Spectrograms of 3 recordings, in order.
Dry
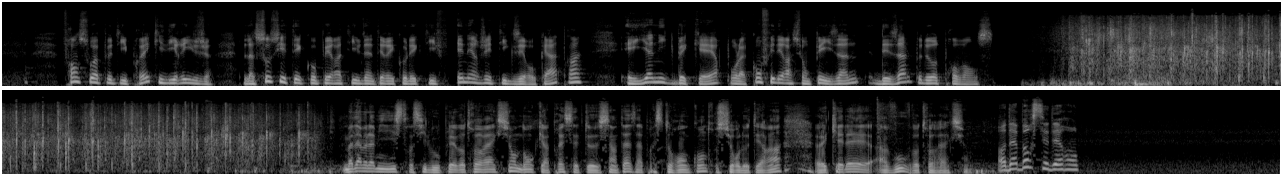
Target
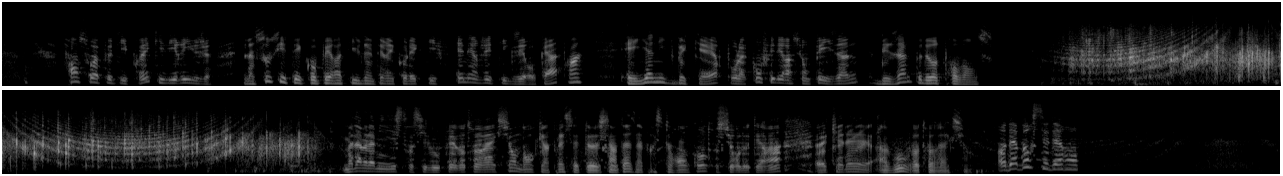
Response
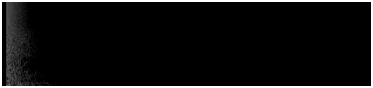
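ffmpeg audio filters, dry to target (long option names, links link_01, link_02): -filter_complex "[0:a]asplit=2[link_01][link_02];[link_02]asetrate=58866,aresample=44100,atempo=0.749154,volume=-18dB[link_03];[link_01][link_03]amix=inputs=2:normalize=0,bandpass=frequency=1300:width_type=q:width=2.5:csg=0,aphaser=in_gain=1:out_gain=1:delay=3.1:decay=0.54:speed=0.32:type=sinusoidal,volume=1.5dB"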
